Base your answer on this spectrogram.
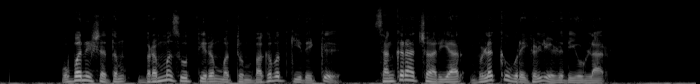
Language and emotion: Tamil, neutral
